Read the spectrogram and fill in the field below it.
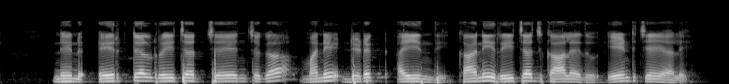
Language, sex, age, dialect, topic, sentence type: Telugu, male, 18-24, Utterandhra, banking, question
